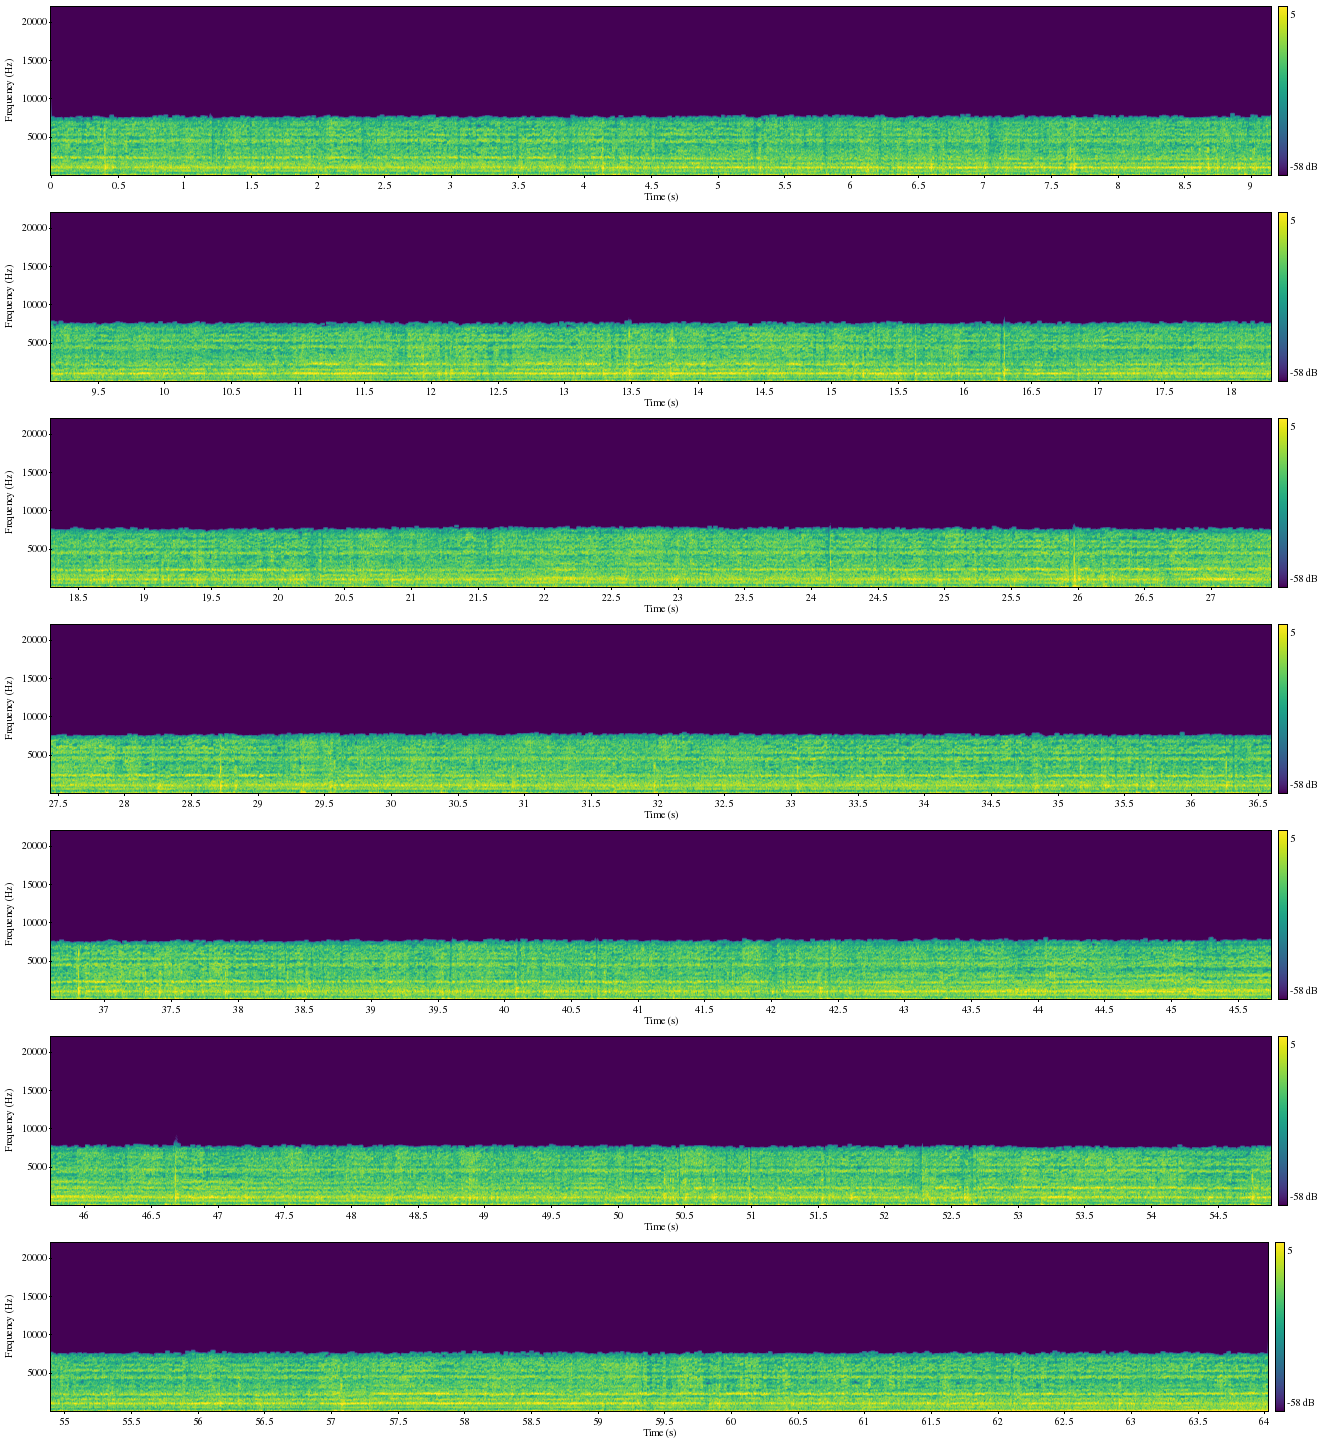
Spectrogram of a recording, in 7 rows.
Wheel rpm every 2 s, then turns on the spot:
160, 160, 150, 140, 140, 140, 150, 140, 140, 150, 150, 160, 160, 160, 150, 150, 160, 160, 150, 160, 160, 150, 150, 150, 160, 150, 160, 150, 150, 150, 150, 150.
none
